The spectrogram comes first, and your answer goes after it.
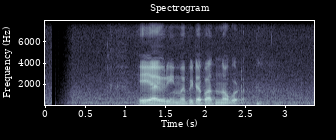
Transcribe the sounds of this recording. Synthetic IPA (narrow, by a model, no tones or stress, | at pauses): eːajuɾimːəpiʈəpat̪nokoʈə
